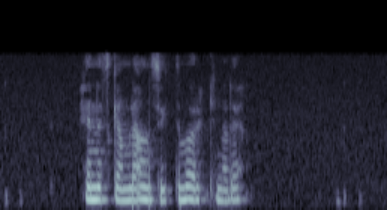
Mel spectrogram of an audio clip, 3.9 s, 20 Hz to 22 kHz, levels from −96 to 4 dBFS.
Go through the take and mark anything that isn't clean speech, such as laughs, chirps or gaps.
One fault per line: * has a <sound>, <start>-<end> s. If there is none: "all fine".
all fine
